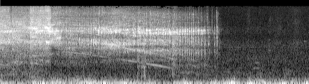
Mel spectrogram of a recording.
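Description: A steady, raspy scraping of a man sanding a wooden plank for his boat in a harbour, continuous for a few seconds, then stopping abruptly, leaving a low outdoor rumble behind.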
